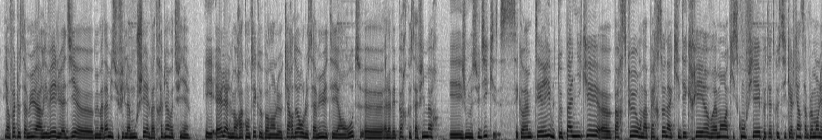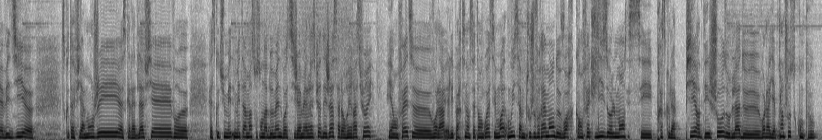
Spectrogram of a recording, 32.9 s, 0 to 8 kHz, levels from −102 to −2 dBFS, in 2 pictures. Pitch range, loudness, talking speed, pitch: 185-220 Hz, -11 LUFS, 275 wpm, 200 Hz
